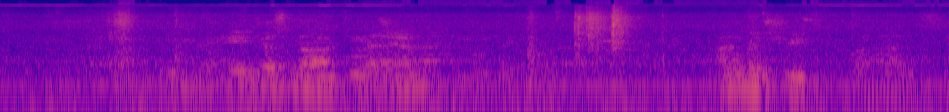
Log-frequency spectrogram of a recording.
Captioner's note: crew chattering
